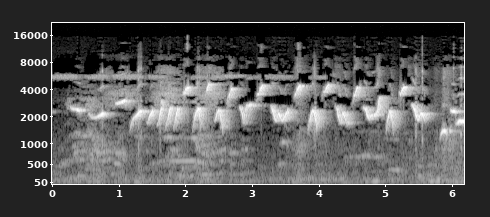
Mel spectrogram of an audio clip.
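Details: White-rumped shama singing in a lure recording meant to stir reluctant shamas: a long steady series of loud, sweet whistled notes in quick alternating high and low pairs, about three per second, with a faint high hiss behind.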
